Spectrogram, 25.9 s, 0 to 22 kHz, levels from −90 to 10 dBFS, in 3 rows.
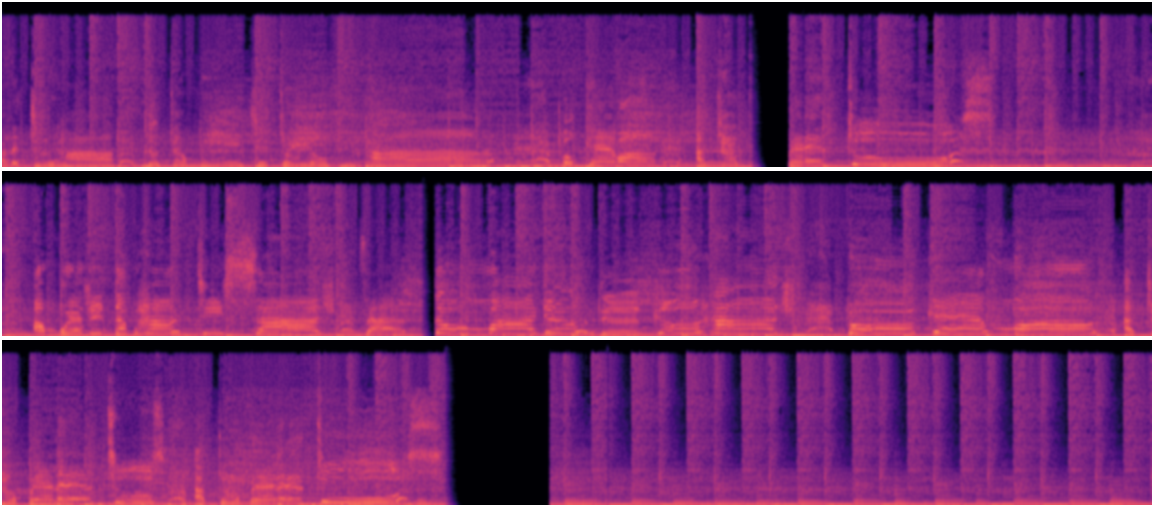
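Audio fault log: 5.61–5.92 s, 11.76–11.89 s and 20.57–21.38 s, call audio freeze: Playback stalls for 0.30, 0.13 and 0.81 s. The last sound is stretched into a fading buzz, then near-silence, up to 0.69 s in the longest. Delayed packets likely drained the jitter buffer. Nothing is lost.
6.00–6.03 s and 21.78–21.81 s, skip ahead: Playback lurches forward with almost no gap. Roughly a fifth of a second, then about half a second, is dropped. The jump sheds delay built up by the preceding freezes.
19.34–19.58 s, jitter buffer speed-up: The sound runs about 136% fast at unchanged pitch and feels hurried. Short pitch-period slices, roughly 100 ms in total, were cut to drain an overfull buffer.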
